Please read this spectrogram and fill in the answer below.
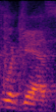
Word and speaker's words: Lagasse: It is Lagasse. He's gassy because of all the food he eats.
